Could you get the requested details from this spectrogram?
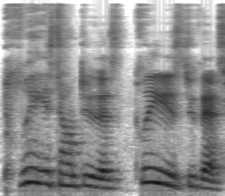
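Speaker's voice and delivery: tense, desperate, fearful pleading. Acting out a tense, fearful spouse: imitating desperate pleading.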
